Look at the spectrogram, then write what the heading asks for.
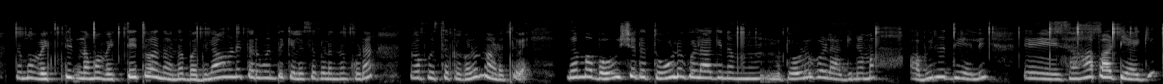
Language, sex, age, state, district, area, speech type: Kannada, female, 18-30, Karnataka, Shimoga, rural, spontaneous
